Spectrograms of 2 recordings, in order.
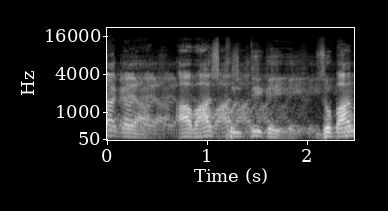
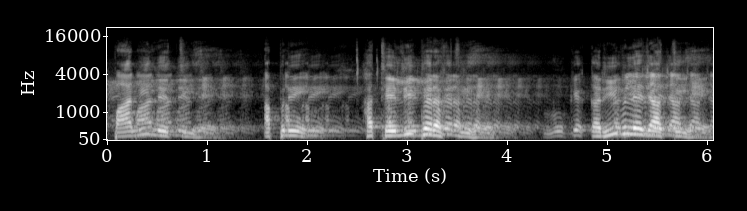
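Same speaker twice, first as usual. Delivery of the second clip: ordinary talk, nothing marked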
